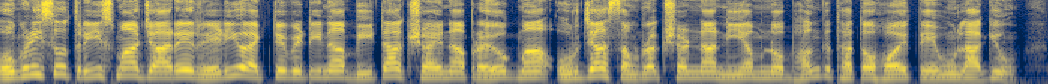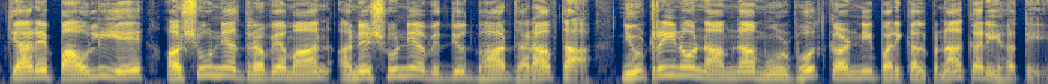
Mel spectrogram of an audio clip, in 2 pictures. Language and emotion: Gujarati, neutral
